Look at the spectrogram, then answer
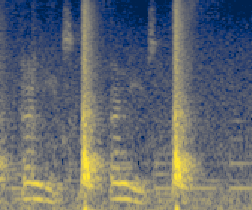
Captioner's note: air whooshing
